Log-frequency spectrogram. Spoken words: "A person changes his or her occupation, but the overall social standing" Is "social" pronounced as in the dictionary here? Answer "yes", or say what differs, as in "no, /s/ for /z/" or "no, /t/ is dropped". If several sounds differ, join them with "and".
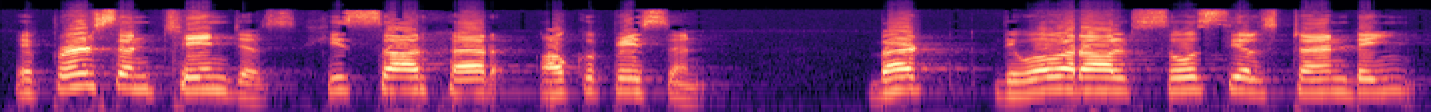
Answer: no, /s/ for /ʃ/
